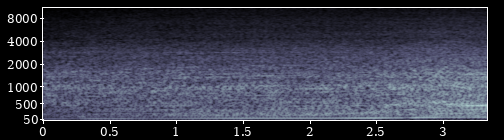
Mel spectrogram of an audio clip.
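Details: 2017 Isuzu D-Max 3.0 L diesel running rough, revved through the range while scoping number four injector current: pitch climbs steadily with a slightly uneven beat underneath; number four suspected faulty injector versus good number one.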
